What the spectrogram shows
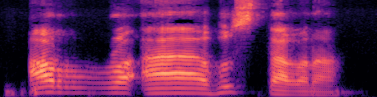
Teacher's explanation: আর নুন সাকিনের আওয়াজকে আহ, হ্যাঁ, তার নুন সাকিনকে র এর সাথে মিলিয়ে বিনা গুণনায় তাড়াতাড়ি পড়তে হয়, মিলিয়ে একে ঈদগামে বিনা তাম গুণা।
